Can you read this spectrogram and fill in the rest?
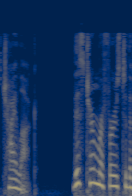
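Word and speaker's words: teaghlach: The first word is tiglatch which is pronounced approximately as chillock.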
